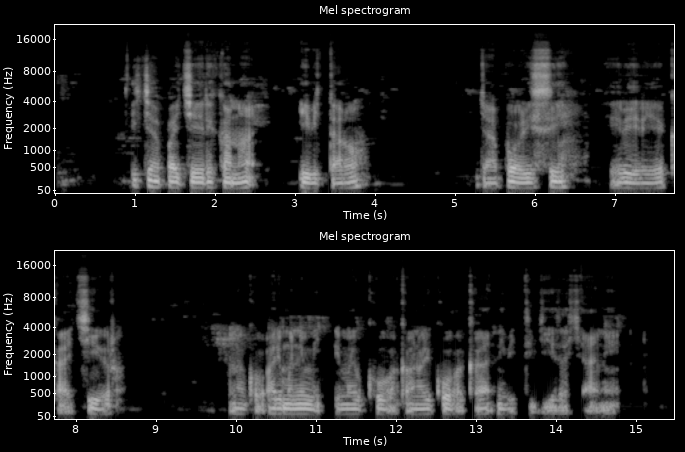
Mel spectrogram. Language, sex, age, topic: Kinyarwanda, male, 18-24, government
